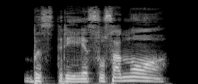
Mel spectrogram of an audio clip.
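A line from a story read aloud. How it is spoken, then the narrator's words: Growling. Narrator (Russian): прорычал Широ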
